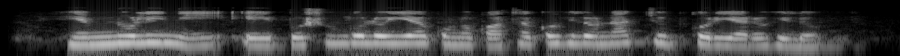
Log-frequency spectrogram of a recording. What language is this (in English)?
Bangla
